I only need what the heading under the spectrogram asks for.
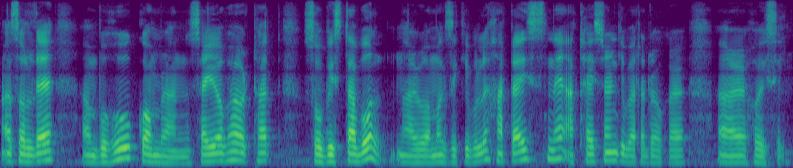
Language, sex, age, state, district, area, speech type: Assamese, male, 18-30, Assam, Charaideo, urban, spontaneous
